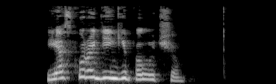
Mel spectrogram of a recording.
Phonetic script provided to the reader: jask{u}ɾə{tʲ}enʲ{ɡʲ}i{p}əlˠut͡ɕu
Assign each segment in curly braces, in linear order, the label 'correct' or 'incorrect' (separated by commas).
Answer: incorrect, incorrect, correct, correct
